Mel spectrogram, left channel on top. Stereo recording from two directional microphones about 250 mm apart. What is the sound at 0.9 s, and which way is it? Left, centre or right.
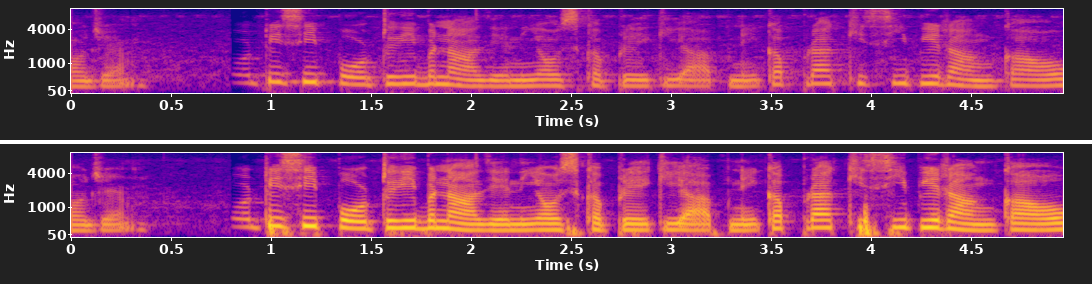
Speech, right.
